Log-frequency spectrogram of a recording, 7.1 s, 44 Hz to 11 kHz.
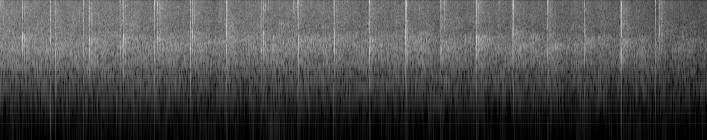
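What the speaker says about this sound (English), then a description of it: "Let's put our hands together and congratulate all of our prefects for 2026." A school assembly audience at Epsom Girls Grammar School applauds the newly badged prefects: a steady wash of crowd clapping fills the hall, with crisp, evenly spaced claps from someone nearby punctuating it in a regular rhythm throughout.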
